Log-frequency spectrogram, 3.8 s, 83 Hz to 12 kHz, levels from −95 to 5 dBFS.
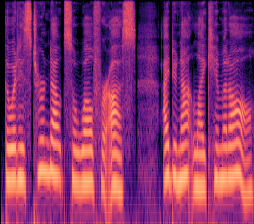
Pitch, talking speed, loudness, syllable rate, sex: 215 Hz, 250 wpm, -16 LUFS, 5.2 syllables/s, female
